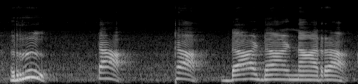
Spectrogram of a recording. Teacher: ನಾಲಗೆಯ ಮೇಲ್ಭಾಗವಾದ ಮೂರ್ದವೆಂಬುವುದರ ಸಹಾಯದಿಂದ ಹುಟ್ಟುತ್ತದೆ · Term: ಮೂರ್ಧನ್ಯಾಕ್ಷರಗಳು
